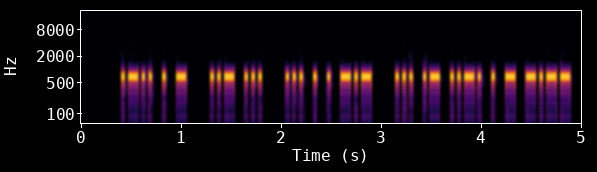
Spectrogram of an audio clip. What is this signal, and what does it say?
Morse code, heard as a keyed tone, about 36 wpm, 700 Hz. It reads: LET US SEEK SAFETY
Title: Sentences from Top 1600 Words 35wpm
